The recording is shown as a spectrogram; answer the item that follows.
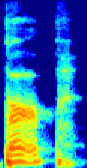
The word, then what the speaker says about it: burp: Now, I know you might know the word burp, right? De hecho, es onomatopeico. Burp. B-U-R-P. Se pronuncia más como B-E-R-P.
